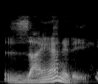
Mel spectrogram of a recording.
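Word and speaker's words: Xianity: In fact, Christianity was once originally spelled, as you would pronounce it, Zianity. It's X-I-A-N-I-T-Y.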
